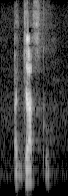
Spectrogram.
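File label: "ajasco", Nigerian Pidgin, male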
